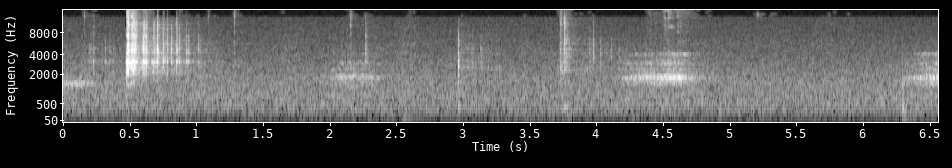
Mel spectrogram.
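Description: Mostly near silence, with a quick cluster of small metallic clicks about half a second in from tweezers and tiny brass lock pins being handled over a plastic pin tray, then a few single faint ticks and two short soft hisses.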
